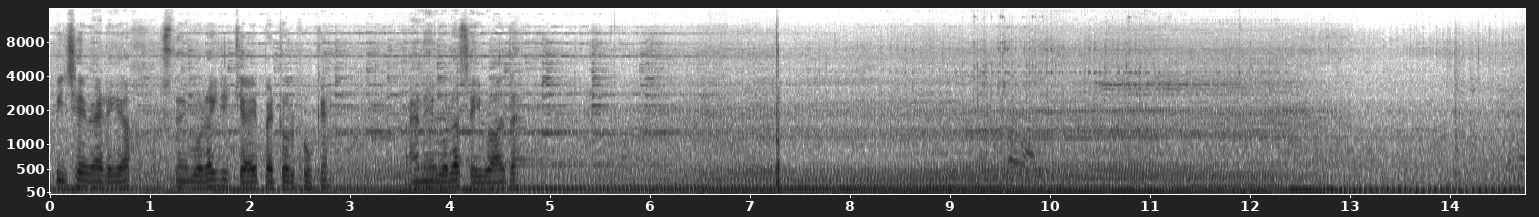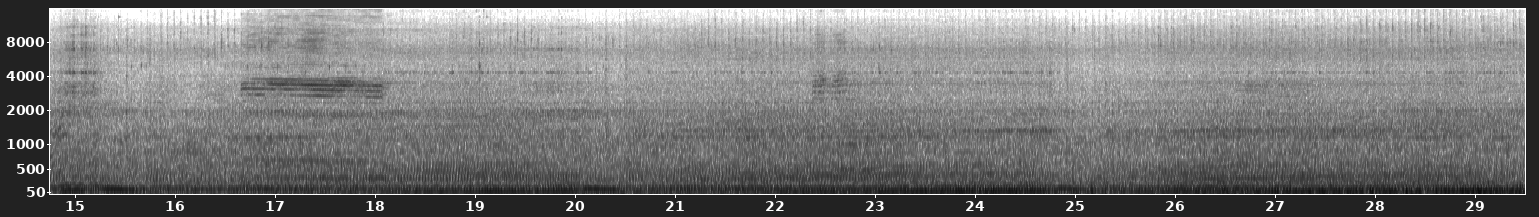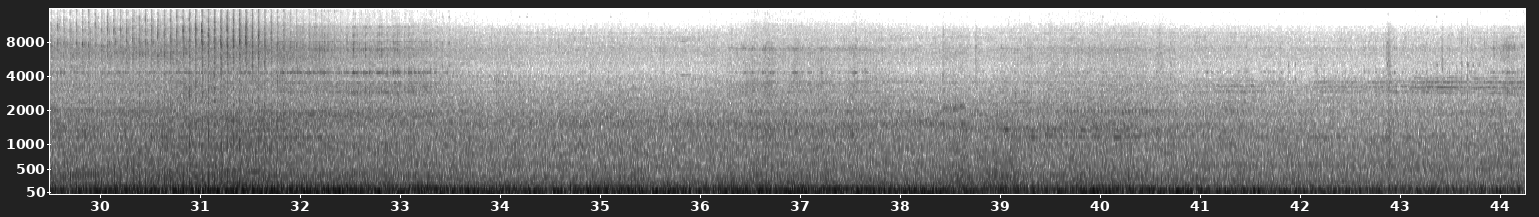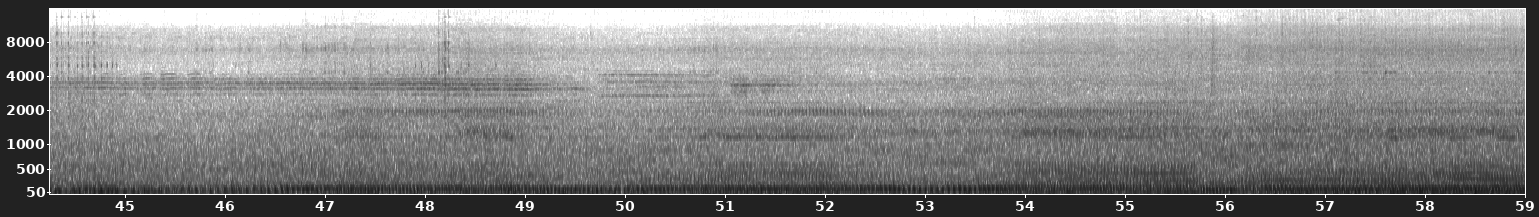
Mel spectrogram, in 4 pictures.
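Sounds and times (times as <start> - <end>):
motorcycle engine droning: 0.2 - 33.8.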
